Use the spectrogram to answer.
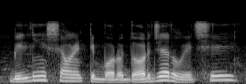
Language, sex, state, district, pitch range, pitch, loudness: Bengali, male, West Bengal, Cooch Behar, 125-195 Hz, 155 Hz, -16 LUFS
